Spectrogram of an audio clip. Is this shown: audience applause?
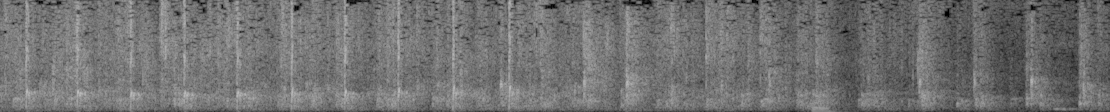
yes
